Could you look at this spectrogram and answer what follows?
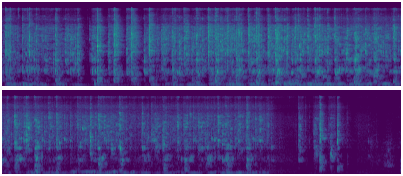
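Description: Wire balloon whisk beating eggs and sugar in a bowl: fast, rattling strokes against the bowl's sides. The whisking stops about eight seconds in, followed by a few short taps.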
